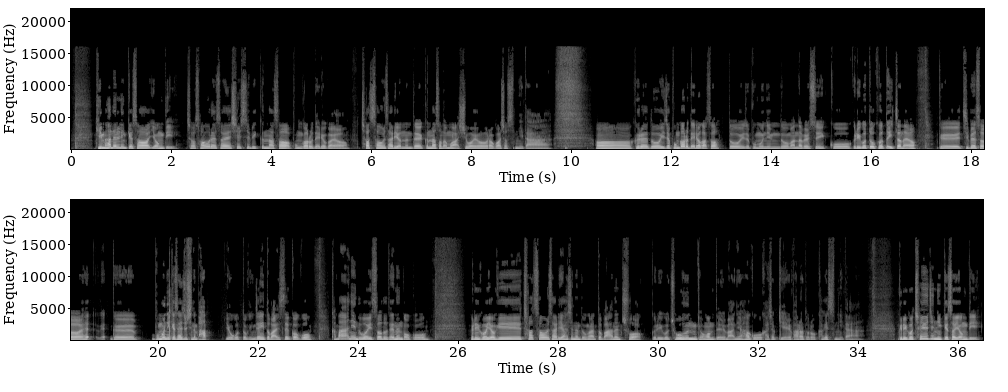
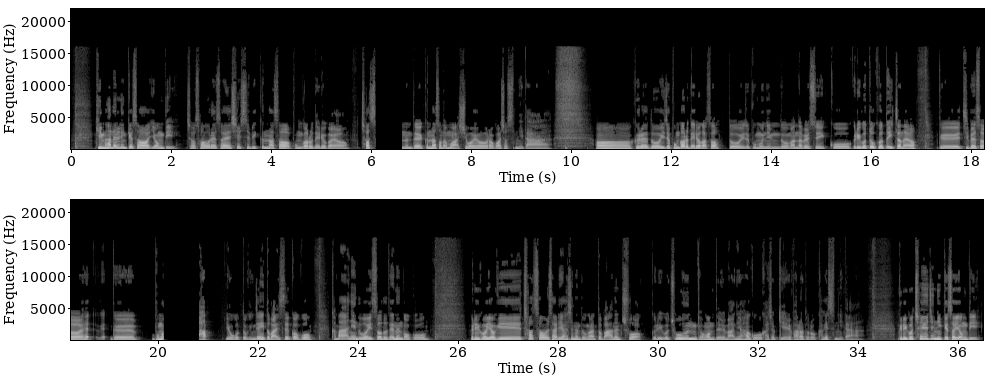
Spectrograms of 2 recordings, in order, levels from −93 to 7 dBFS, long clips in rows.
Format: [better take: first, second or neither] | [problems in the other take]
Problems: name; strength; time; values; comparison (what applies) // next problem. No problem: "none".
first | audio cutting out; at 6 s for 0.5 s and at 20 s for 0.5 s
